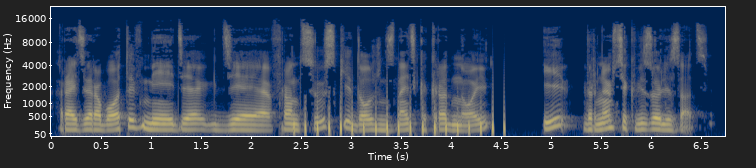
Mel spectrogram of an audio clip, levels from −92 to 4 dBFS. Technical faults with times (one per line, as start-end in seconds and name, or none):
2.42-4.54 train of clicks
